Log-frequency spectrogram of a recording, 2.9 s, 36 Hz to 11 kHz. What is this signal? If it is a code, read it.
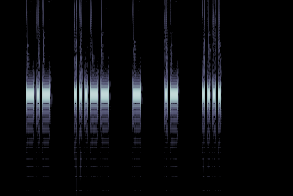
Morse code, heard as a keyed tone, about 46 wpm, spaced as for 25 wpm, 700 Hz. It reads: K3TAH
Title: USA Call Signs - 3x Character Spacing - 45wpm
